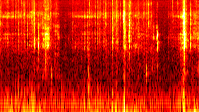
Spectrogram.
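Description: A hand-sized solid white bar of dry soap with a black coating, held in the hand, is carved with a metal knife, shedding crumbly white flakes. Quiet, dry scraping and crisp cutting clicks repeat throughout, with a sharper, brighter snap near the end.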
